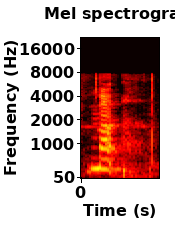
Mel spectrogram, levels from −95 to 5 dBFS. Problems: none marked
